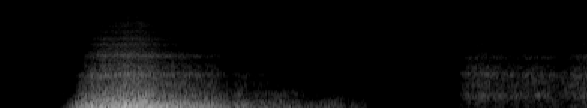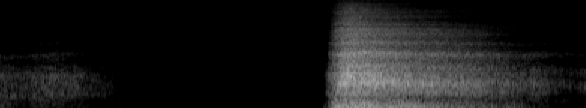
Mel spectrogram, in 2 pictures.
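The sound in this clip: Two deep breaths taken as part of a breathing exercise: a long, loud breathy rush, a faint soft breath, then a second strong breath that tails off slowly, with no talking.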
